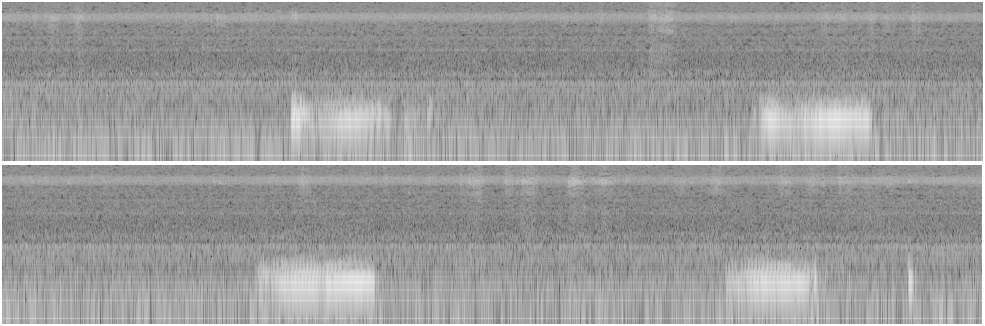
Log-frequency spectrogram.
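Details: Dachshund named Puchi snoring while asleep, which the dog often does; four low, rumbling snores about every five seconds over a steady background hum.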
